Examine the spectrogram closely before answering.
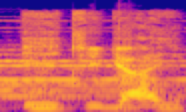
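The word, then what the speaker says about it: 生き甲斐: L'ikigai, prononcé ikigai, est souvent traduit par raison d'être.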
